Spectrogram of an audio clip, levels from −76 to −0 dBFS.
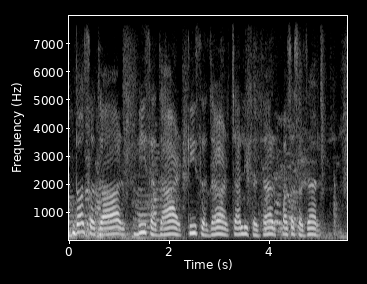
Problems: none marked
